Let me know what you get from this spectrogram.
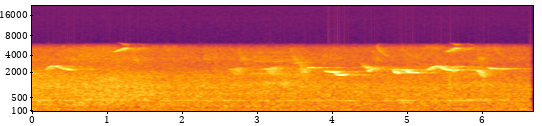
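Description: Faint birdsong: small birds chirping in short gliding notes, busier in the second half.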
